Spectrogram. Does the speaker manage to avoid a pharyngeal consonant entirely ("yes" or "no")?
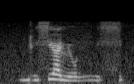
yes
